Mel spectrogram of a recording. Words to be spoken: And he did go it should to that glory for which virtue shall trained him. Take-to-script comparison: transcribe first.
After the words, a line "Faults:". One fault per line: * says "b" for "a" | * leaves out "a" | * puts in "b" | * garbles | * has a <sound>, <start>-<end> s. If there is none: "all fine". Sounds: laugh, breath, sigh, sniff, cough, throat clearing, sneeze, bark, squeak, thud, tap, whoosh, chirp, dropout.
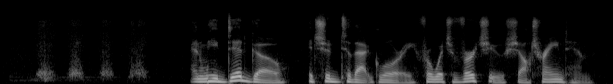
And he did go it should to that glory for which virtue shall trained him.
Faults:
* has a sniff, 0.1-1.5 s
